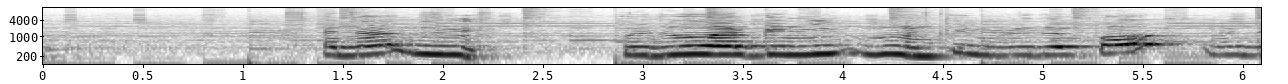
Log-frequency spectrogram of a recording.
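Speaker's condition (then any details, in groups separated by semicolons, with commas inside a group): Cerebral palsy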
